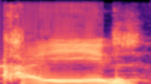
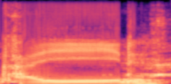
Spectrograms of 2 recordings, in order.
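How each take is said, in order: First: The vowel after kh is an open 'ah'. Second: The same.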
